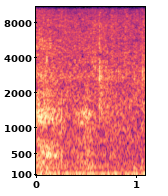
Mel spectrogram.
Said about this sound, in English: And I love hearing it because we're having a nice steady rain. It's not violent like it usually is lately. So you might hear it in the background, but you'll have to bear with it because I just love it. It puts me in a restful state.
